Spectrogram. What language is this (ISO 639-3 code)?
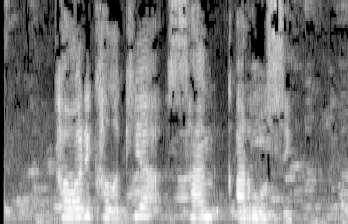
kat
